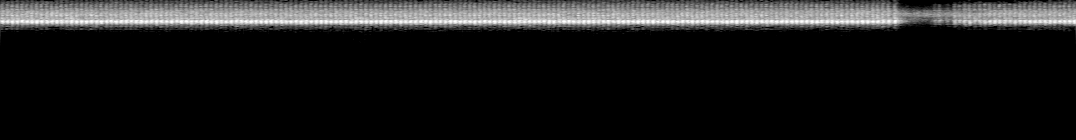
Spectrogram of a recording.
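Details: Grasshoppers give a thin, piercing, evenly pulsed buzz that holds steady for about nine seconds, fades briefly, then builds back to its earlier level.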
